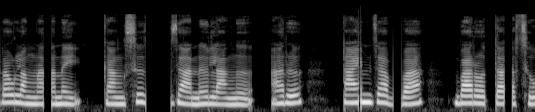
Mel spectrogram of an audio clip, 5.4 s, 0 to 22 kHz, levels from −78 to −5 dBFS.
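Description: Blocks of digital silence at 0.43 to 0.51 s and 1.45 to 1.71 s cut the speech out with no fade. The output buffer likely went unfilled, so each 85 ms gap (fitting a 4096-sample buffer) and the 256 ms gap sounds like a short hole. A digital broadcast dropout at 3.58 to 3.61 s mutes the speech for 24 ms, which points to a single lost frame. The receiver silenced output until good data returned, leaving a brief gap. The same 85 ms blocks of silence recur at 3.93 to 4.01 s and 5.04 to 5.12 s.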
